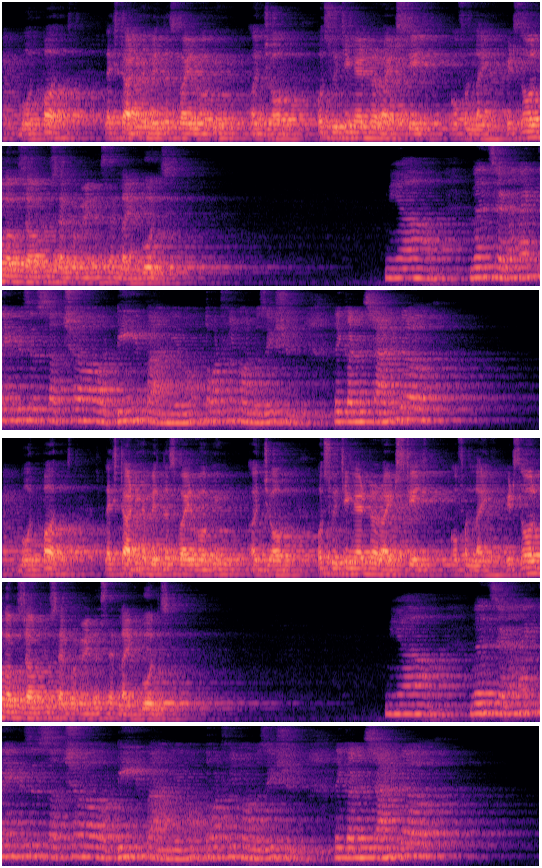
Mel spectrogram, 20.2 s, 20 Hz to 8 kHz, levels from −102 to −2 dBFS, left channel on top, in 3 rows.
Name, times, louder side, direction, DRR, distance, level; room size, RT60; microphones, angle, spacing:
voice 1, 0.2-0.7 1.3-3.6 3.9-5.3 5.6-8.7, right 1 dB, 40° right, 1 dB, 1.5 m, -28 dB
voice 2, 11.5-12.3 12.6-18.9, equal, 75° left, -7 dB, 1.9 m, -35 dB
16.0 x 9.1 x 4.1 m, 2.3 s
head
